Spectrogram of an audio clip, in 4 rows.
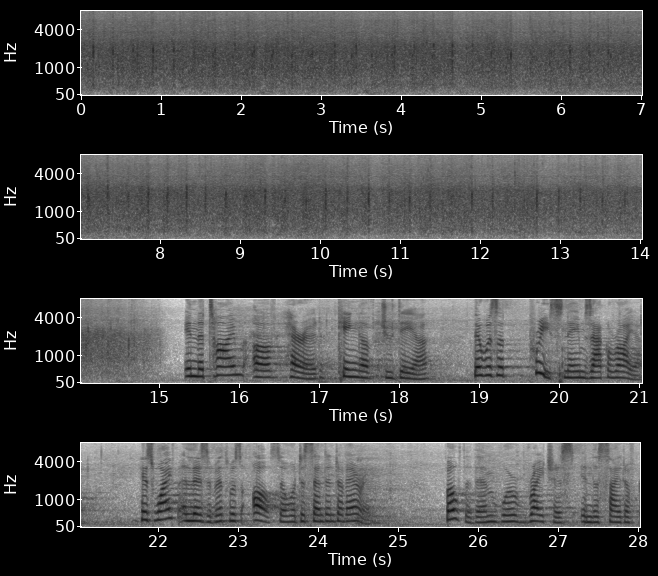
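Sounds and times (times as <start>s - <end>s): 
audience applause: 0.0s - 15.1s
speech: 15.4s - 21.2s, 21.8s - 24.8s, 25.6s - 28.0s.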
